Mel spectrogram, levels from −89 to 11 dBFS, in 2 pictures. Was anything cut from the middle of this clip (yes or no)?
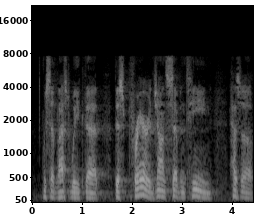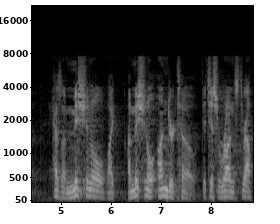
no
